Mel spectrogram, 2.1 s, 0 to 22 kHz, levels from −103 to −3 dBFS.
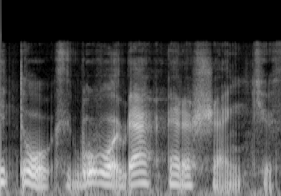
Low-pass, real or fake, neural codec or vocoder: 9.9 kHz; fake; autoencoder, 22.05 kHz, a latent of 192 numbers a frame, VITS, trained on many speakers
